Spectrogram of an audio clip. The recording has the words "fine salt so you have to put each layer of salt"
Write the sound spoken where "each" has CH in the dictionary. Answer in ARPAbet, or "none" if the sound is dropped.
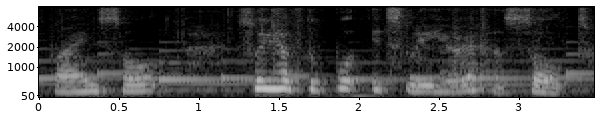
S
